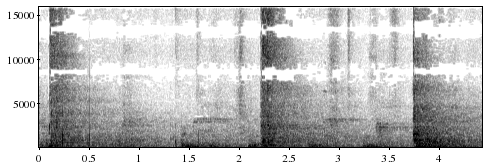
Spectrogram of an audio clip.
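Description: Shoes scuffing and small wheels rolling on concrete as a Robinson R66 helicopter is pushed by hand on its ground-handling wheels. There are three short scrapes, the last near the end, with faint low voices in between.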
